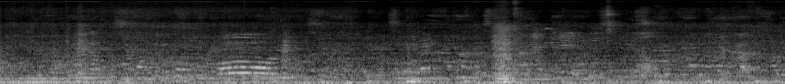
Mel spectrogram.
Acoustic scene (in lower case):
cafe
